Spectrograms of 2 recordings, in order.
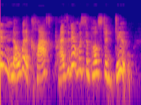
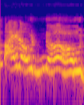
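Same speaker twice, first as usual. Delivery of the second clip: slow, higher, louder sob; sobbing; 6 semitones higher, 5 dB louder, much slower than usual. Acted. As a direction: barely get it out while sobbing. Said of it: "Dana sobbed".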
